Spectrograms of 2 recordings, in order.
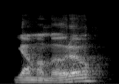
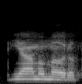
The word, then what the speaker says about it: Yamamoto: Uh, Yamamoto. – Yamamoto.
